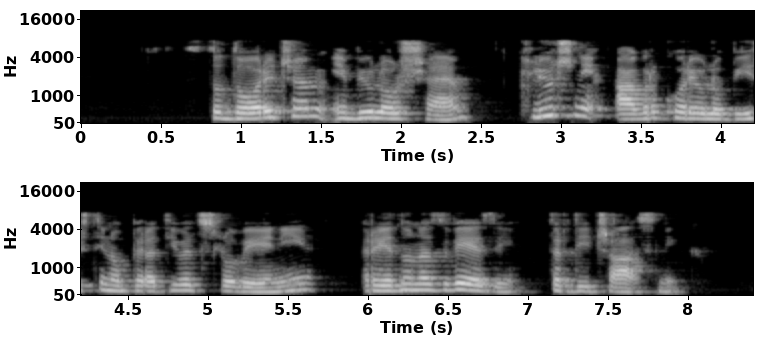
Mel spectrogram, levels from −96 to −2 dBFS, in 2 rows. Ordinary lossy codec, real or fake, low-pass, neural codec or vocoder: none; real; 7.2 kHz; none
